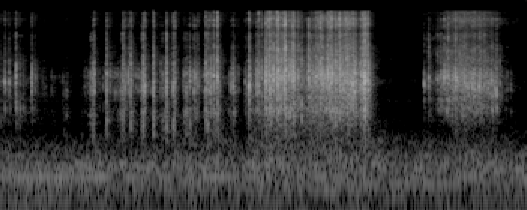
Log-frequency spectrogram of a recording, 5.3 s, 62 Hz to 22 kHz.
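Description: Fingertips tap rapidly on the letter keys of a black plastic computer keyboard, giving a run of short, dry, bright clicks. Fingernails then scratch across the keys in a louder, dense rasp centered around 2.3 kHz. After a brief pause comes a softer second scratch.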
